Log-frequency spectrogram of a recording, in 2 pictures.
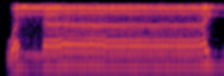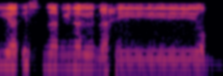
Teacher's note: الإدغام متماثلين صغير بغير غنة، لأن ما في لازم الغنة هنا أصلا.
